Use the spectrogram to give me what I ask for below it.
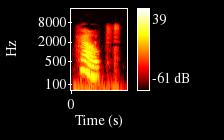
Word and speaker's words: helped: a agregar el sonido y ese es la pronunciación del pasado regular. Acá lo voy a escuchar, se lo voy a colocar. helped, helped, helped, Helped, helped.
